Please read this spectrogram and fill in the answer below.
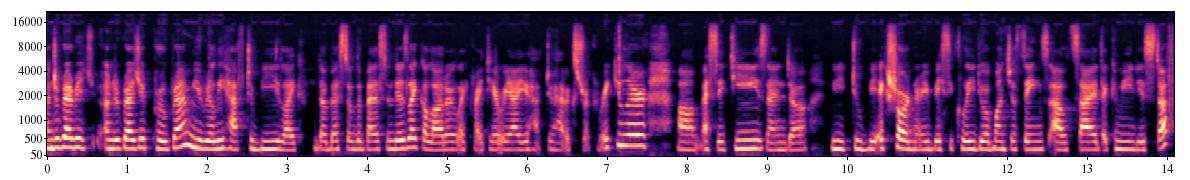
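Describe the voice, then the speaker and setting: At a fairly quick pace, a woman with a Nepali accent speaks in a dark, mellow tone at a fairly high pitch with fairly even intonation, the sound dry and close with no echo over a quiet background. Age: 20s. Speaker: vlogger. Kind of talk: casual vlog monologue. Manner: halting, many fillers.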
